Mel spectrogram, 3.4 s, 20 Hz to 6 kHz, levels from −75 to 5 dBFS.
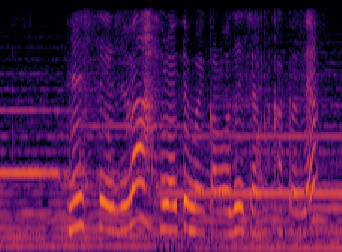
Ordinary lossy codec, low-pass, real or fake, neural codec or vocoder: AAC, 32 kbps; 5.4 kHz; real; none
